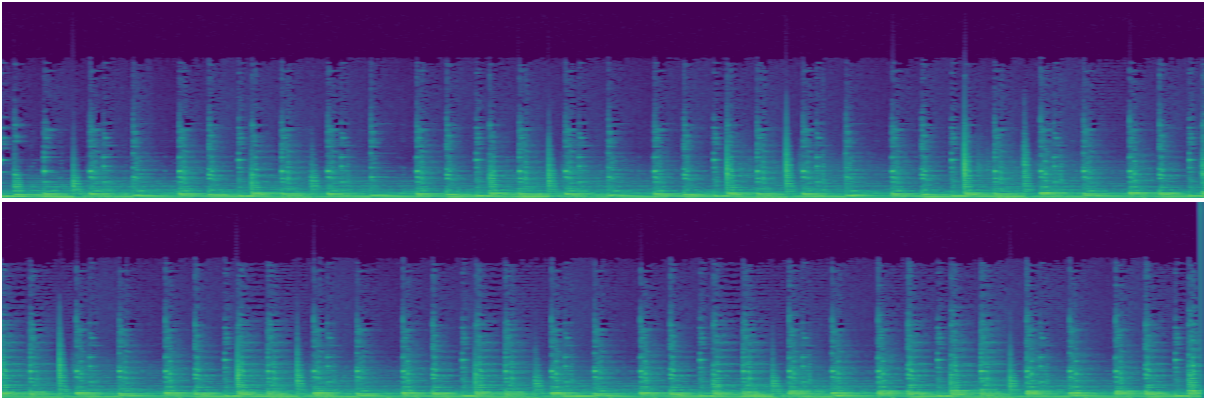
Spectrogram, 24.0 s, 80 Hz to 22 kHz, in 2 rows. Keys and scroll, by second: 1.4 4, 6.3-8.0 typing, 10.3 2, 10.8 ], 11.6 ], 14.9 4, 15.9 3, 16.7 ], 17.1 Delete, 18.5 4, 22.9 ctrl+d, 23.0 Escape.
